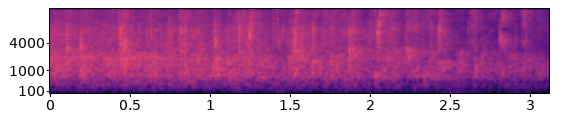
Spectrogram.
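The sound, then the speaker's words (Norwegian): Audience applause at an evening prayer conference in a church, dense and steady clapping throughout, easing slightly toward the end. “Kan vi gi han en applaus for det?”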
